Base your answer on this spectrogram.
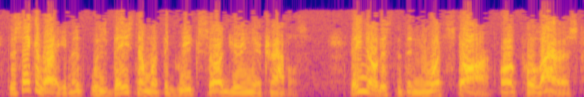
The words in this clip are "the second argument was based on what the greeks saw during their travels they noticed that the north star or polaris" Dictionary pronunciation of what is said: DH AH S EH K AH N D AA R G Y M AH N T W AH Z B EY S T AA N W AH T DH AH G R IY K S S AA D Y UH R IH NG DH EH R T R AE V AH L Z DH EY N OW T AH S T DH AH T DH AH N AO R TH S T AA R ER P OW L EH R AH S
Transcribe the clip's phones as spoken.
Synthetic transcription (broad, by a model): DH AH S EH K AH N D AA R G Y M AH N T W AH Z B EY S T N W AH T DH AH G R IY K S S AA D Y UH R IH NG DH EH R T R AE V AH L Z DH EY N OW T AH S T DH AH T DH AH N AO R TH S T AA R ER P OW L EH R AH S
